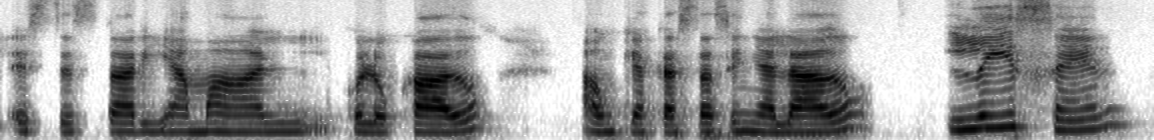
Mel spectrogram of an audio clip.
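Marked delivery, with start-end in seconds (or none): 4.7-5.7 higher "Listen", accent on LIS; stress on first syllable. Shown as a demonstration. Teacher showing where the accent is, "Listen" stressed on LIS. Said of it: "el acento está en, en la primera".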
